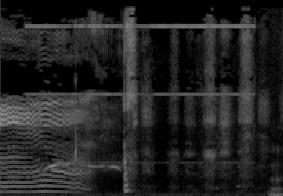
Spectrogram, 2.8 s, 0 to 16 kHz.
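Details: Infant with a fever of 102.4, read on a Braun forehead thermometer showing the red fever light: a strained cry that falls in pitch and trails off into whimpers.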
